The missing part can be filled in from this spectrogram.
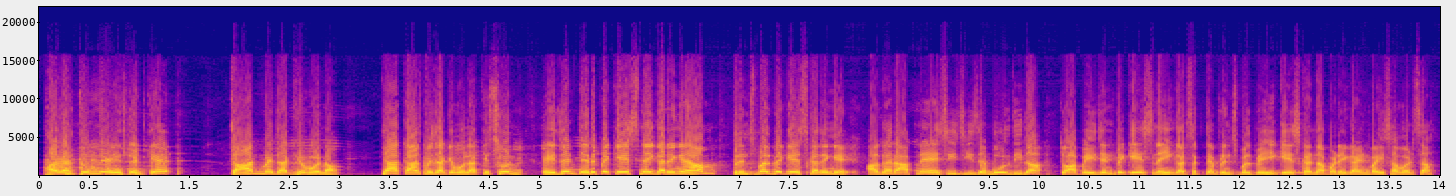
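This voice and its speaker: A man's voice: high voice, level tone, moderate pace. A man with an Indian English accent teaching an exam revision lecture, coaxing students and repeating questions to them.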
